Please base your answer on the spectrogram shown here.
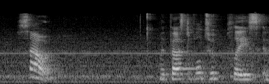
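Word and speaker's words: Samhain: the Celts believed that sound was a time with the dead could walk among the living now I keep saying sound because that's what the pronunciation guides implied but it is not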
